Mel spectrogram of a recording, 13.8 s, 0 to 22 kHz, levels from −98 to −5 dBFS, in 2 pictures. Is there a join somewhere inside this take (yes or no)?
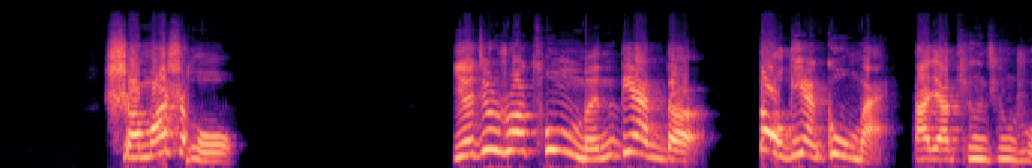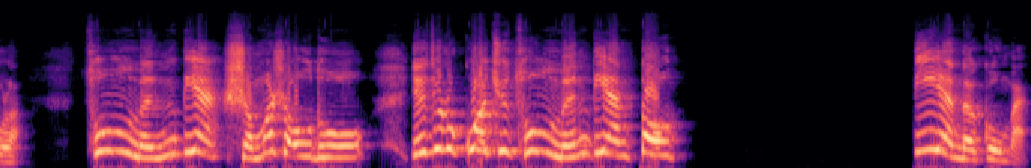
yes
